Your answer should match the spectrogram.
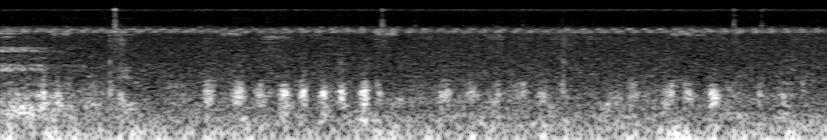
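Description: Near silence, with a faint animal calling in short, irregular notes in the background.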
